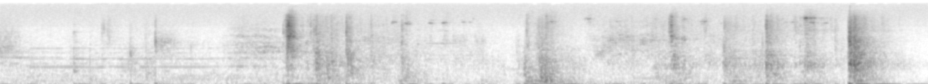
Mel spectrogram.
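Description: A door is opened and shut as a man walks out, making several sharp clunks and scraping knocks spread over a few seconds against a low background hiss, with no voices.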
